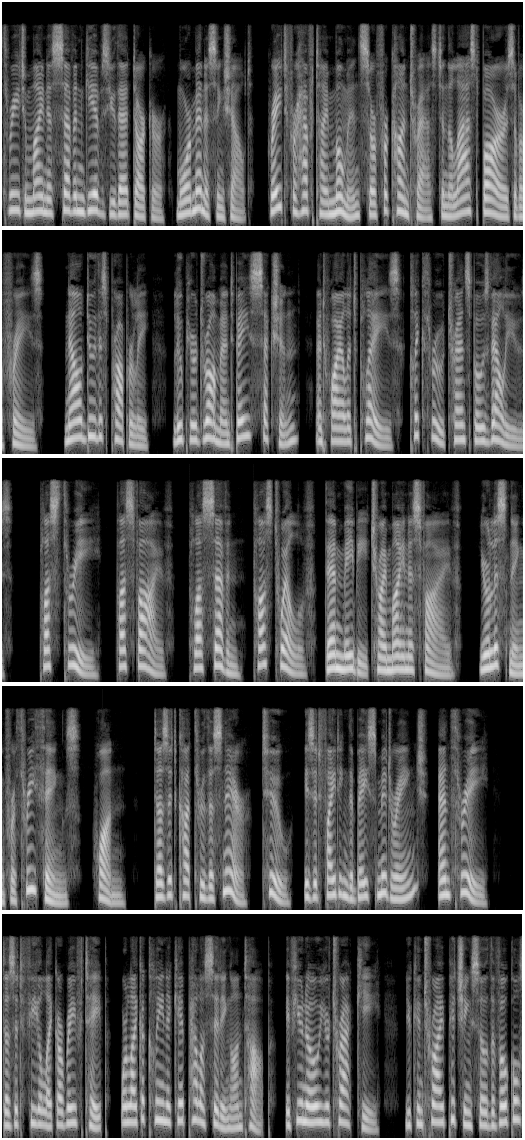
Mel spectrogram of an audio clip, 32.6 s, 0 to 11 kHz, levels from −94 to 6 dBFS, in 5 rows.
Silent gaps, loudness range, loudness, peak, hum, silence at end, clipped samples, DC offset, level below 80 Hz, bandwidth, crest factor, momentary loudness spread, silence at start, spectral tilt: 7.18-7.24 s; 3 LU; -16 LUFS; 0 dBFS; none; 0 s; under 0.1%; under 0.1%; -58 dBFS; 8.2 kHz; 16 dB; 10 LU; 0 s; -5.5 dB/octave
